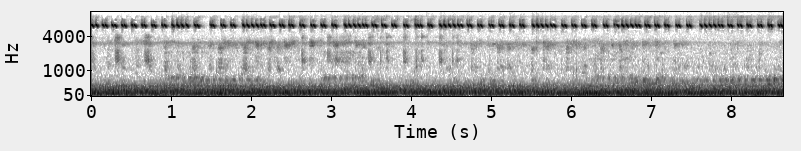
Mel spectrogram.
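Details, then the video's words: In rice paddies out in the countryside, crickets keep up a shrill, finely pulsed chirping in quick repeated bursts, with faint lower clicking insects and low background rumble. "SUARA JANGKRIK DI PESAWAHAN"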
